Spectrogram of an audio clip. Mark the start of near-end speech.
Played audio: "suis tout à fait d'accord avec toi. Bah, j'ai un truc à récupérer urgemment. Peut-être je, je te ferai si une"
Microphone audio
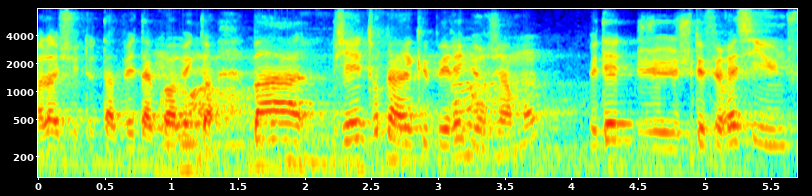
0.8 s

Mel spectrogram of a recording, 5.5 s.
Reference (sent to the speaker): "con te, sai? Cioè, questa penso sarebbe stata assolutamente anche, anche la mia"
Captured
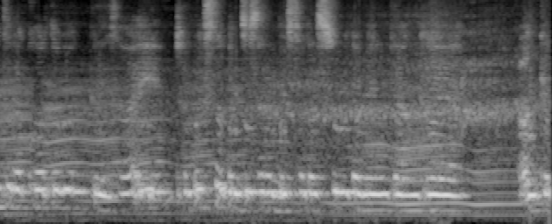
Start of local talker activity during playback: none

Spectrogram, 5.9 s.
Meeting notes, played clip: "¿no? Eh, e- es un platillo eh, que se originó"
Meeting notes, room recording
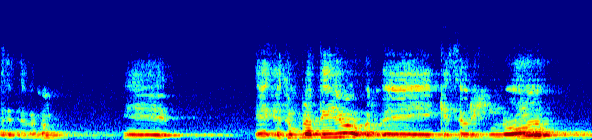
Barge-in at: none

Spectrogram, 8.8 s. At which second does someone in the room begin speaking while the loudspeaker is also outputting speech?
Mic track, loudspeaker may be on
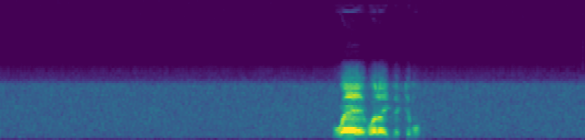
5.0 s

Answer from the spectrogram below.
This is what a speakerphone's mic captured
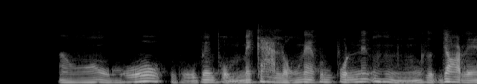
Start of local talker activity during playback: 0.6 s

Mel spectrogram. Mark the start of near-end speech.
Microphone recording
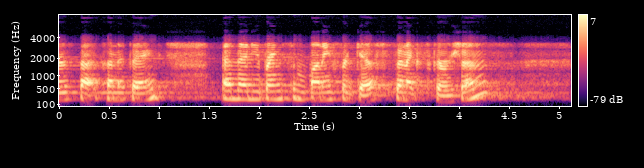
none

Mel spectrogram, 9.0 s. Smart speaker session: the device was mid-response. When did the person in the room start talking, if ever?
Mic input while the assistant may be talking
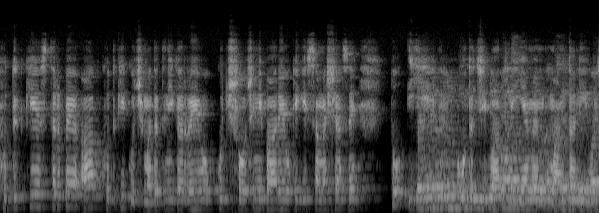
6.3 s

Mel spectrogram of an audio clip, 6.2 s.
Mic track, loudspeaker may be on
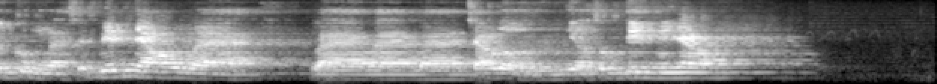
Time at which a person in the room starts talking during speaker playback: none

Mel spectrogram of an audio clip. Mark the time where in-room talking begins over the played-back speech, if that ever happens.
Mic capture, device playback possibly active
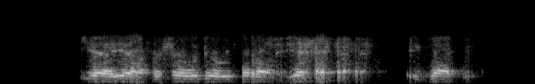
none

